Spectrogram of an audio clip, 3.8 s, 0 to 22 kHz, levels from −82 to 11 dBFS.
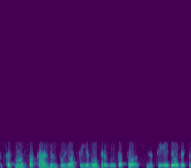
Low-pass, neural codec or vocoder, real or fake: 3.6 kHz; none; real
